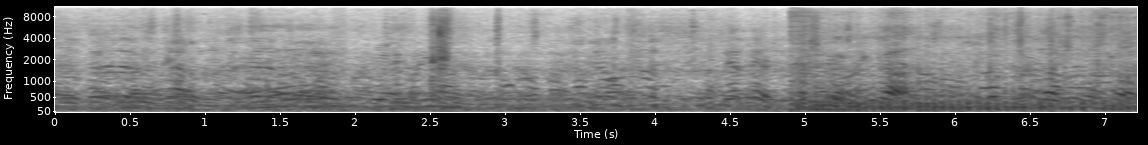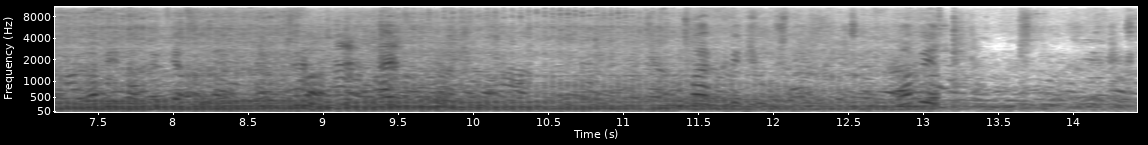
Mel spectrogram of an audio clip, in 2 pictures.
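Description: A large crowd of men talks and murmurs loudly outdoors.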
